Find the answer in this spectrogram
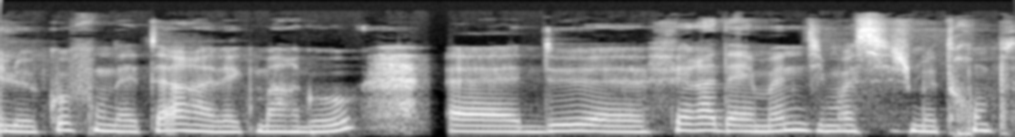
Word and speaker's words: Fera Daemon: Du coup, je t'interroge parce que tu es le cofondateur avec Margot de Fera Diamond. Dis-moi si je me trompe dans la prononciation.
